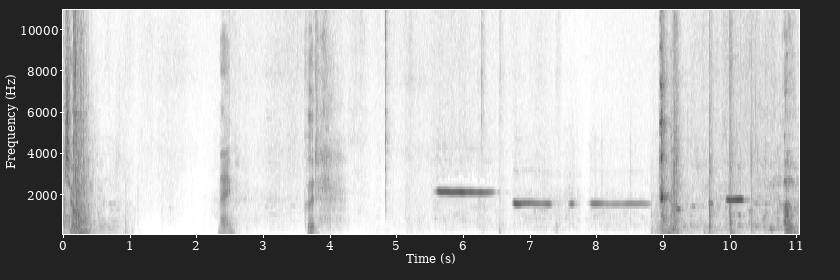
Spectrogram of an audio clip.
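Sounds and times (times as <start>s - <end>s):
boy whistling: 5.6s - 10.4s.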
